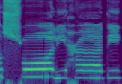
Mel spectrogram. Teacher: الصالحات صاد پہ کھڑی زبر ہے، اس کو تھوڑا سا لمبا کریں گے. ہا پہ بھی کھڑی زبر ہے، اس کو بھی تھوڑا سا لمبا کریں گے.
